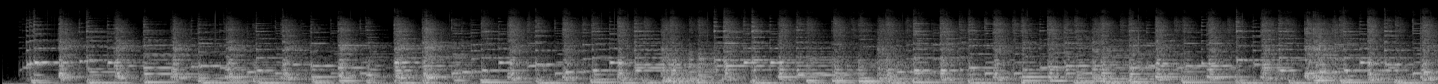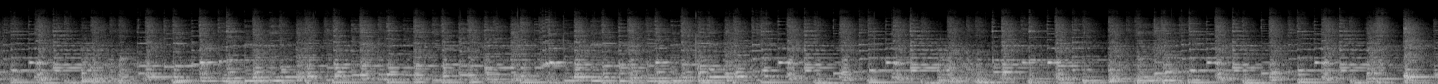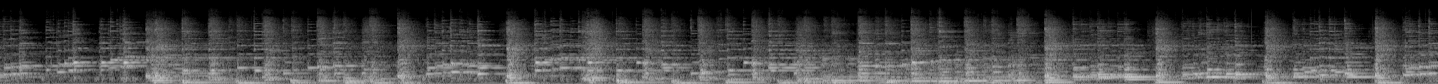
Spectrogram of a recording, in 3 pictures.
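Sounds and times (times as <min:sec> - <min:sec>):
old blues piano roll music: 0:00.0 - 0:43.1.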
